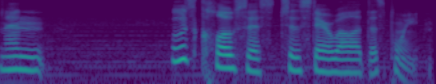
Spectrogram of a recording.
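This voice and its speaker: Woman game master, measured and slow, narrates scenes and calls for dice rolls. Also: on the low side, clean tone, faint music behind. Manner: unhurried, descriptive storytelling.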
